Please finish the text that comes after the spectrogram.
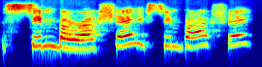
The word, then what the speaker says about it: Simba: Is it Simba? Are you there? Yes, how are you? Is that the correct pronunciation of your name? Yeah, correct one.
